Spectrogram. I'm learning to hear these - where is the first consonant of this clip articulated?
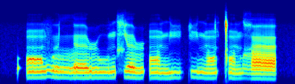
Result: throat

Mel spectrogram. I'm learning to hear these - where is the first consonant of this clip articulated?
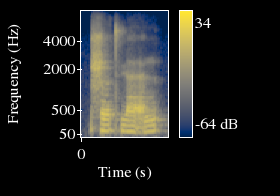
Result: retroflex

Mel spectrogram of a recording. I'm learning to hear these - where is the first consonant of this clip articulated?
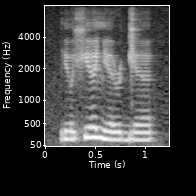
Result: tongue tip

